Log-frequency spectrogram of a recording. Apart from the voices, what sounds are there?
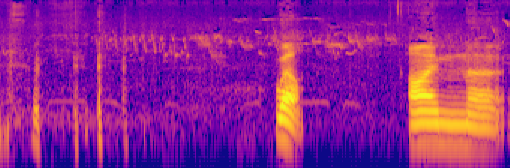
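birds singing at dawn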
